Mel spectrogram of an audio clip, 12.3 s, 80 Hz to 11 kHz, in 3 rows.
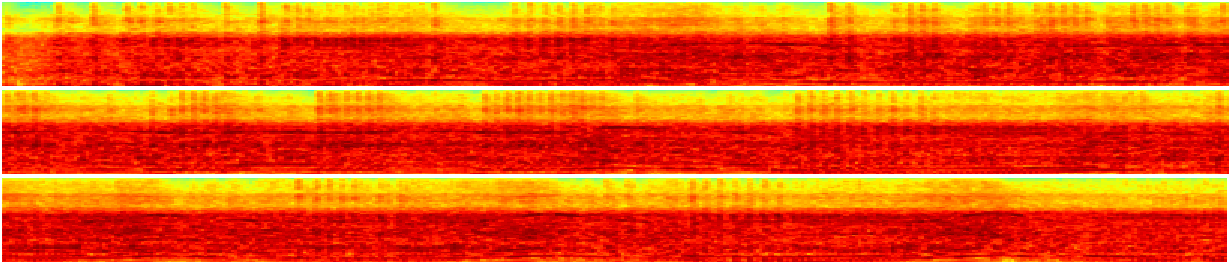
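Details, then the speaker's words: Free Yamaha Phazer 2 snowmobile with fresh gas: buzzy two-stroke surging and sagging unevenly with throttle blips; owner suspects running on one cylinder, thinks it needs new plugs. "to me it sounds like it's run on one cylinder I think it needs set of plugs"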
